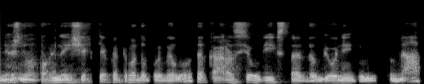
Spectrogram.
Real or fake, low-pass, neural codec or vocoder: fake; 7.2 kHz; codec, 16 kHz, 4 kbps, FreqCodec, larger model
